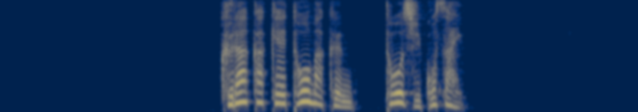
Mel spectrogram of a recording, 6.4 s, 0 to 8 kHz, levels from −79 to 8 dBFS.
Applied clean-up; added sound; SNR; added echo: neural mask model Resemble Enhance denoiser.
